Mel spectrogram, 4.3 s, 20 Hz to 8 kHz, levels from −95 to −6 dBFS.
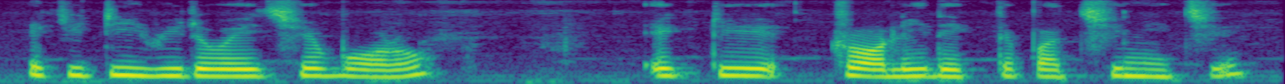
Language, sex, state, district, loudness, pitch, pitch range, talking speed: Bengali, female, West Bengal, Cooch Behar, -17 LUFS, 225 Hz, 210-235 Hz, 125 wpm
